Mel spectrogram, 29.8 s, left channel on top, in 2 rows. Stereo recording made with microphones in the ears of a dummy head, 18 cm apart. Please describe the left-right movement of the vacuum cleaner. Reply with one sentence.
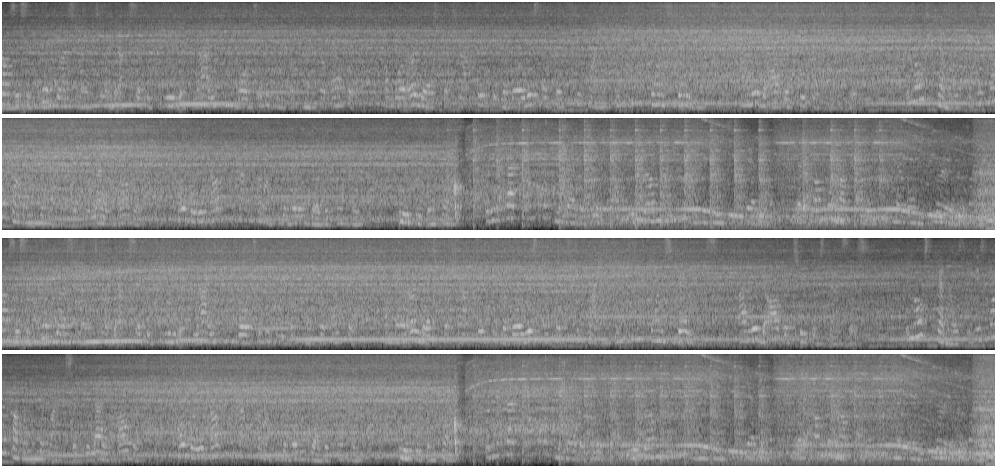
In this clip you hear the vacuum cleaner go left and come back.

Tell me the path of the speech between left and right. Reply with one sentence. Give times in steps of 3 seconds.
In this clip you hear the speech on the right from 0 s and in the centre from 21 s.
